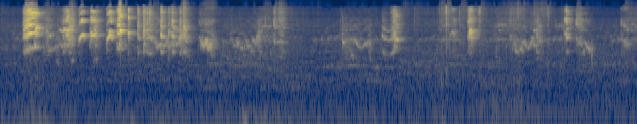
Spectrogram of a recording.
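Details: Feeding birds open with a busy flurry of high, scratchy chirps, then the calling thins to scattered single tweets and soft twitters over quiet rustling.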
